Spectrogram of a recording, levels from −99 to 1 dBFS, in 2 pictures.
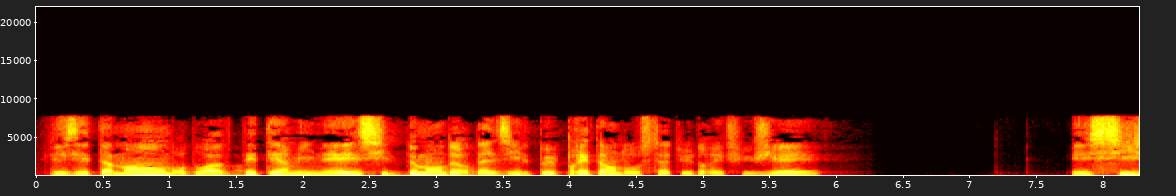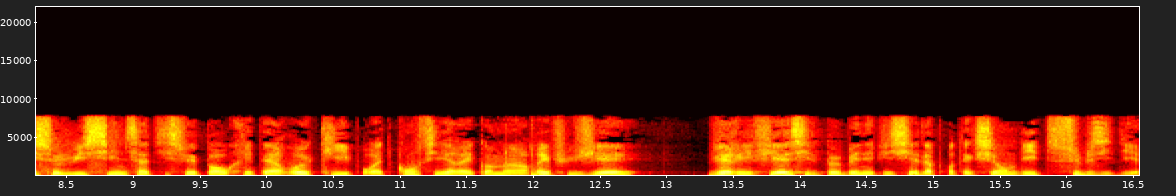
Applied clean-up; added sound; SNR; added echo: neural mask model RNNoise.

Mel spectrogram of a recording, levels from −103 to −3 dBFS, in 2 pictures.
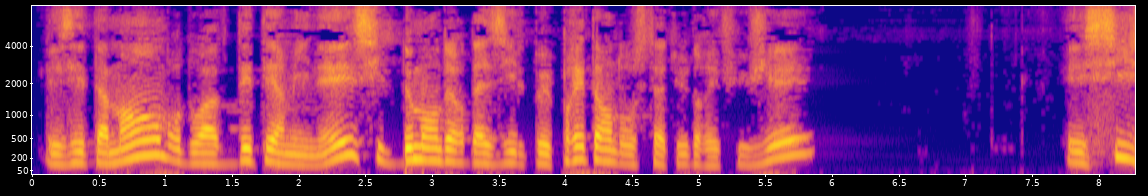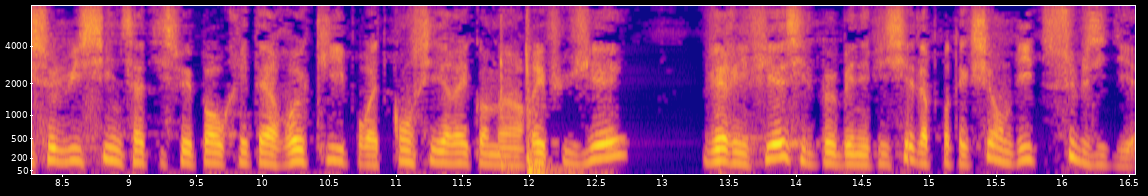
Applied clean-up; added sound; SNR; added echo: classical method spectral subtraction.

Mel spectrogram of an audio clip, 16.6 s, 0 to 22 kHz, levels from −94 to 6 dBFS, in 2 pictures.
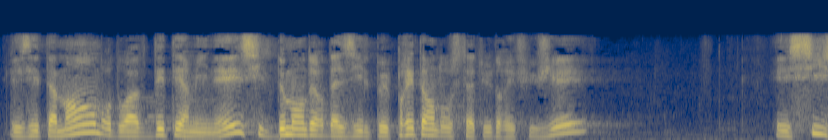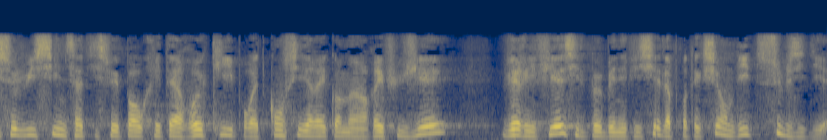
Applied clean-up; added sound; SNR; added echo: none; none; none; none.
